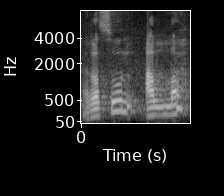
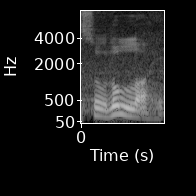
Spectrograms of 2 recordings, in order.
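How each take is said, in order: First: The two words are said separately, unlinked. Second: The words are joined with an 'u' linking sound. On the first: The speaker calls it wrong. "এখানে রাসূল আল্লাহ বলার কোনো সুযোগ নেই" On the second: The speaker calls it right. "লাম গিয়ে লামকে ধরবে পেশ সহ"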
